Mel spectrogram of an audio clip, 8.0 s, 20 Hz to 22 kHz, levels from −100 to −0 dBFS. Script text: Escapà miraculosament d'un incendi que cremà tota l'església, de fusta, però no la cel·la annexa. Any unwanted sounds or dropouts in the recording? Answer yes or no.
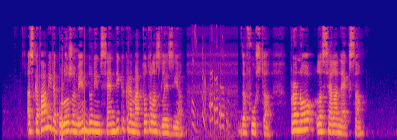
yes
